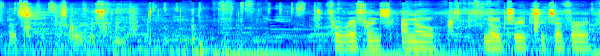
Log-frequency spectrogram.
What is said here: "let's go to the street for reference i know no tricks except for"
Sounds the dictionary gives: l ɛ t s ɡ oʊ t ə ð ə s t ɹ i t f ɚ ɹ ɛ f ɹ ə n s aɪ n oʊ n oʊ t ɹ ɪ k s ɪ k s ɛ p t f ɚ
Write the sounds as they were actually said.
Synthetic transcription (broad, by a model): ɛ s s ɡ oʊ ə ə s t i f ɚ ɹ ɛ f ɹ ə n s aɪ n oʊ n oʊ t ɹ ɪ k s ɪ k s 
